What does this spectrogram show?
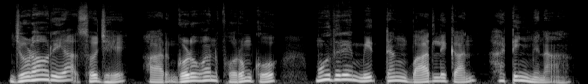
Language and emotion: Santali, neutral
